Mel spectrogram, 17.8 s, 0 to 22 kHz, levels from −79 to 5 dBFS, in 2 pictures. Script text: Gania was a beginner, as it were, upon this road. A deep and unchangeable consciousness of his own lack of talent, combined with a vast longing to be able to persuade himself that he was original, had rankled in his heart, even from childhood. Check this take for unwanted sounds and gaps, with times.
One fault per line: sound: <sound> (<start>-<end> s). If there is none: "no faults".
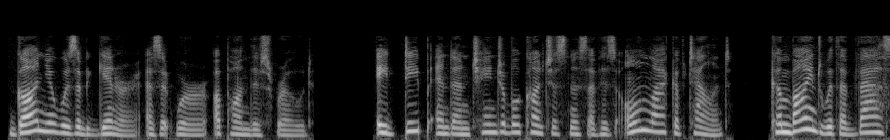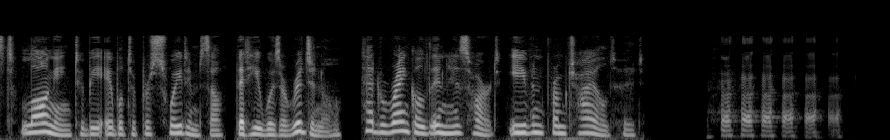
sound: laugh (16.0-17.3 s)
